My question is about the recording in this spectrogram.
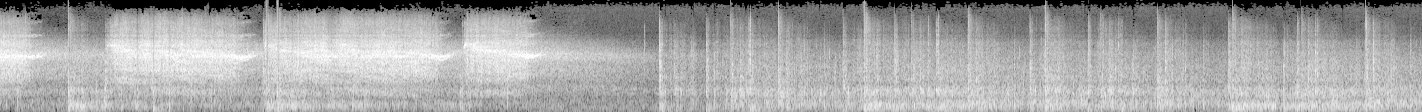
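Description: Fireworks display. For the first ten seconds or so come four long hissing whistles, one after another, each with a steady high tone. From about thirteen seconds in, a string of sharp bangs and pops from bursting aerial shells sounds over a low rumble.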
